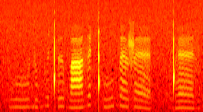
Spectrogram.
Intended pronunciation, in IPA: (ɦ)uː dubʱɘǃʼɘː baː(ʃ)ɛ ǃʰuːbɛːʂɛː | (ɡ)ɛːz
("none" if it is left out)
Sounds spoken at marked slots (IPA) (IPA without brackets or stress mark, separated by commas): ɦ, z, ɡ͡ǃ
